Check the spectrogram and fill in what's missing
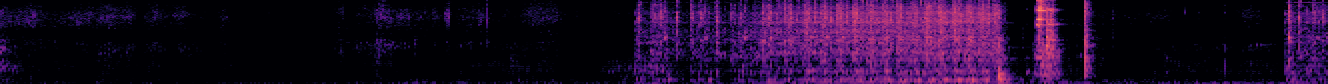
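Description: A sewing machine stitches back over the seams of Japanese fabric accessories or bags, running in one loud continuous burst of about three seconds mid-clip, then stopping with a few sharp clicks before quiet returns.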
